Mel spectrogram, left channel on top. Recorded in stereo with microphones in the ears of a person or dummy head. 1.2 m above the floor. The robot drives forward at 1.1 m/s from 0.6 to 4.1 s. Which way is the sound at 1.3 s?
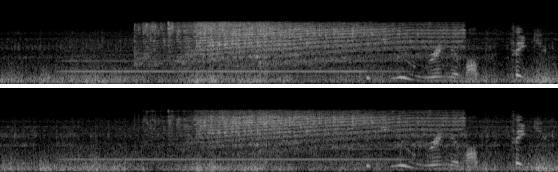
55° left (ahead or behind).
